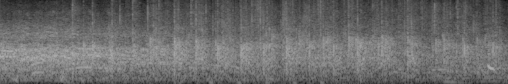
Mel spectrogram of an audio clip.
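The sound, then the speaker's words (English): Sustained applause from an audience, a dense steady patter of many hands clapping for about five seconds, mixed with scattered chuckles and laughter. “Do you mean the audience clapped?”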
